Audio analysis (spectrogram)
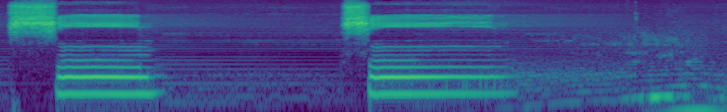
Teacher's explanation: زبان کے درمیان اور اوپر کے تالو کے درمیان سے ادا ہوتا ہے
